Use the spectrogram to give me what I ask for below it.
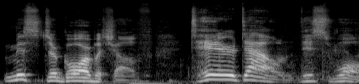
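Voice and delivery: slow, loud, measured speechmaking; Ronald Reagan impression. Correcting co-host's take, slow loud presidential oratory. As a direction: deliver it slowly to a crowd. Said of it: "doesn't sound like Ronald Reagan".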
